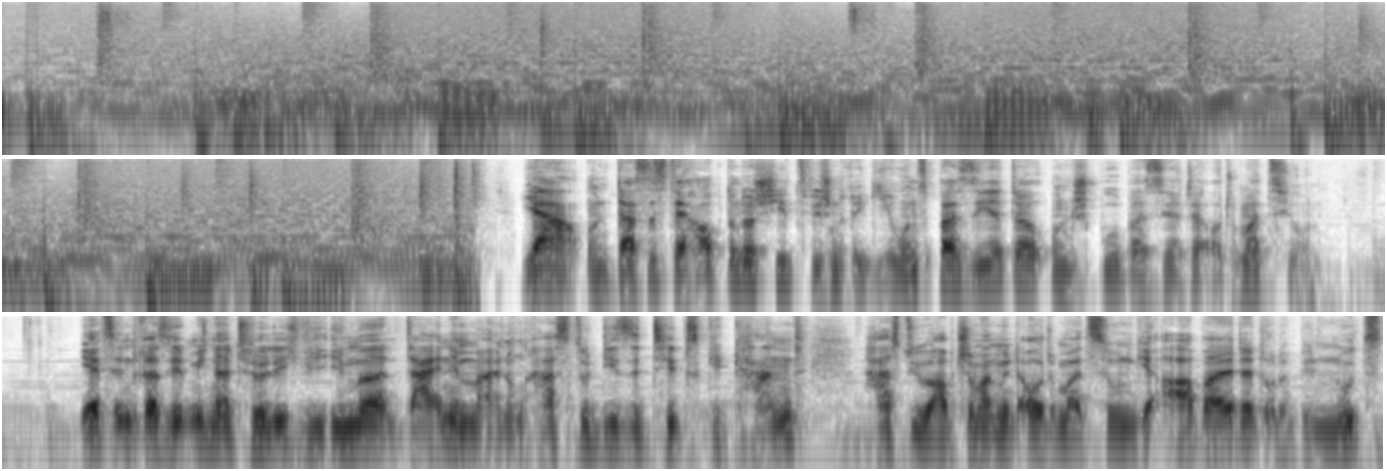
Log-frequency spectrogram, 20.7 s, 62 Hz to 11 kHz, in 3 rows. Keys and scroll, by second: 9.2 space.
